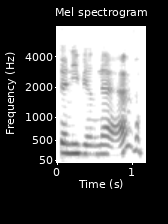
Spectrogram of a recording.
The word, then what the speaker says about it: Denis Villeneuve: I should stay humble, but nearly as well as Denis Villeneuve. By the way, that's the correct pronunciation.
